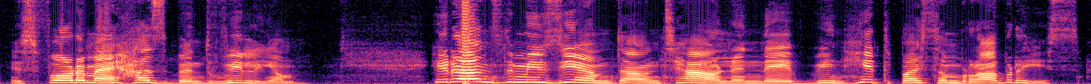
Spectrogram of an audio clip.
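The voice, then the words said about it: Exotic Russian accent. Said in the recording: “her exotic accent ... I placed her from the Soviet Union, probably near Moscow”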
